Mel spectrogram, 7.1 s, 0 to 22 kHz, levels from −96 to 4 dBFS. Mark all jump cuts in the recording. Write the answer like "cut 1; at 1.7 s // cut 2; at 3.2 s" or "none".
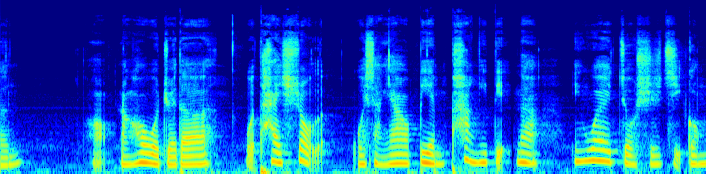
cut 1; at 1.1 s // cut 2; at 5.1 s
